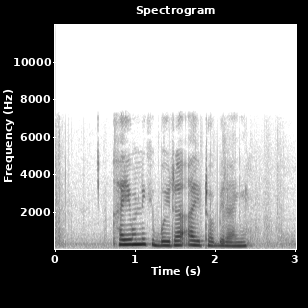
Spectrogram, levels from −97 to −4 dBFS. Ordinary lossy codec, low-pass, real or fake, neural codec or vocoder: none; 7.2 kHz; real; none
